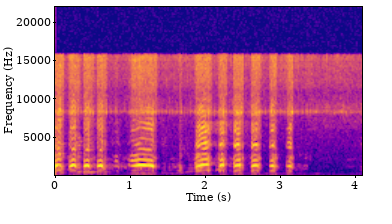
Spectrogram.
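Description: High-pitched cackling laughter: runs of rapid 'ha-ha' bursts, about five a second, with one longer drawn-out note about a second in. It stops shortly after three seconds in.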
